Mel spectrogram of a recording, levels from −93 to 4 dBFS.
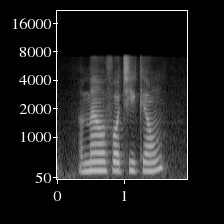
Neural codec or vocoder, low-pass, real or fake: codec, 16 kHz, 0.2 kbps, FocalCodec; 7.2 kHz; fake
